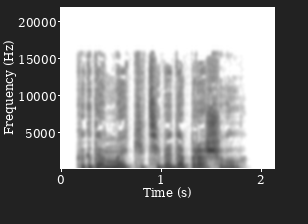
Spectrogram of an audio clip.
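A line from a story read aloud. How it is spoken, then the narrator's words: Quiet interjection. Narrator (Russian): тихо вставила Эбби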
